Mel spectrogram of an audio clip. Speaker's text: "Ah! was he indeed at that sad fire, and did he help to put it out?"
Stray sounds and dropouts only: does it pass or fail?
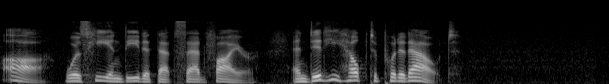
pass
